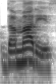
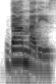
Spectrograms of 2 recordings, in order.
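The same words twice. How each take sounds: First: The stress falls on a later syllable. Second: The stress falls on the first syllable. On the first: This is how others usually say the name. The speaker calls it wrong. "and then they'll say" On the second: This is how the parents named her. The speaker calls it right. "al acento en primera"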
